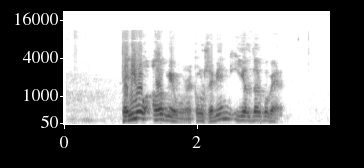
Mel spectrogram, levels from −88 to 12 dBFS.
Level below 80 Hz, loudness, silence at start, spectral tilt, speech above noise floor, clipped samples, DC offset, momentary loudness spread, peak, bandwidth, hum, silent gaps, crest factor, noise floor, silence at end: -68 dBFS; -23 LUFS; 0.85 s; -6.5 dB/octave; 46 dB; under 0.1%; under 0.1%; 12 LU; -10 dBFS; 11 kHz; none; none; 14 dB; -68 dBFS; 0.7 s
